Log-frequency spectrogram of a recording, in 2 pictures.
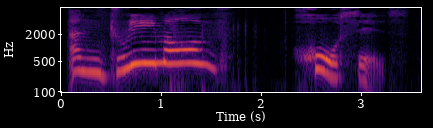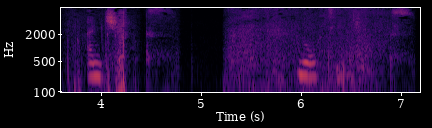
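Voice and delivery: sleepy bedtime wish. Real, not acted. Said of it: "Boys and girls".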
